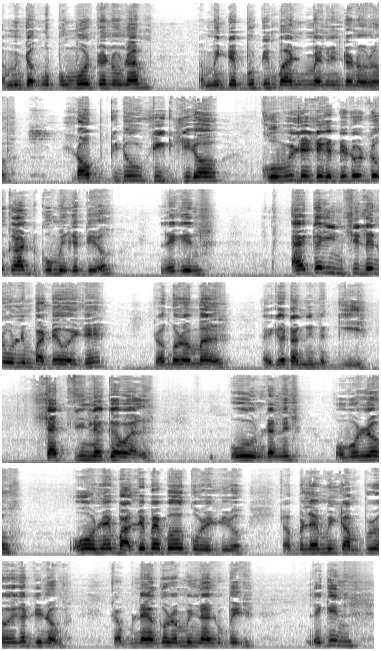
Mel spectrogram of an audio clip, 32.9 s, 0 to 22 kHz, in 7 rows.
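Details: Adult man born 1988 speaking Bengali, with spastic cerebral palsy from oxygen lack at birth, about 70% motor nerve damage affecting both hands and legs; dysarthria in cerebral palsy.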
